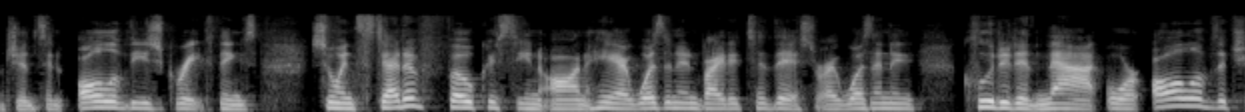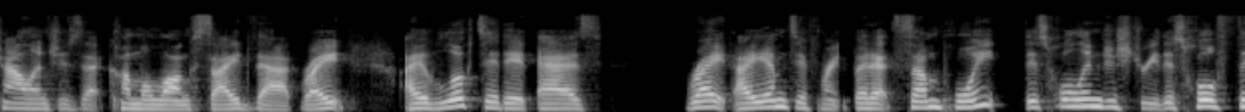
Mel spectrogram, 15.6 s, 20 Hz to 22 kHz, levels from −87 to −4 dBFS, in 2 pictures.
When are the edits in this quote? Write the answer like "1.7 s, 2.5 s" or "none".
none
